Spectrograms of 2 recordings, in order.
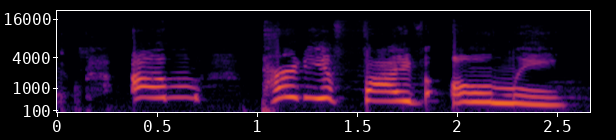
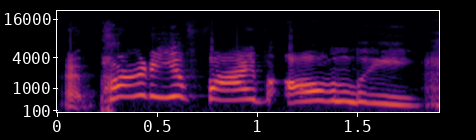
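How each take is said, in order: First: High, snooty voice mocking her; mocking rude worker. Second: High, slow, snooty repeat; mocking rude worker. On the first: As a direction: sneer it like a dismissive clerk. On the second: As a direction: drag it out like a bored clerk. Mocking rude line worker again.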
